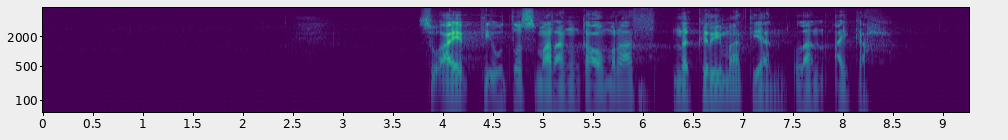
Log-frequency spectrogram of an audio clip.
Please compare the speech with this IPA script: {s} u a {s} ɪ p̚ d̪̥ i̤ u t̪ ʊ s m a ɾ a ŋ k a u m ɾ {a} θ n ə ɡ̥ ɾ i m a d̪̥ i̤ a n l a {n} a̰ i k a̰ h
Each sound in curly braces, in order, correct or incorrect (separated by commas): correct, incorrect, correct, correct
